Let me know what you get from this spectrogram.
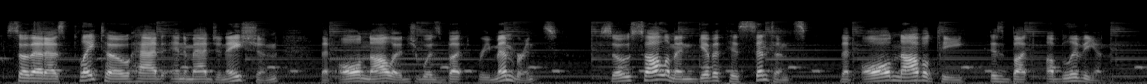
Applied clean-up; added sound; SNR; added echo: none; Clock + Wind instrument, woodwind instrument; 20 dB; none.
